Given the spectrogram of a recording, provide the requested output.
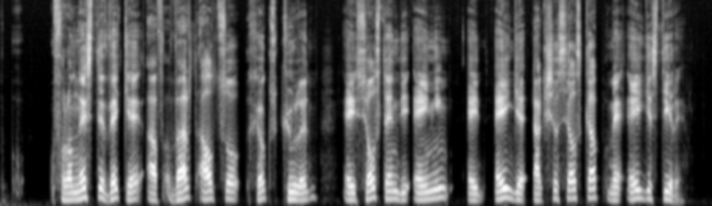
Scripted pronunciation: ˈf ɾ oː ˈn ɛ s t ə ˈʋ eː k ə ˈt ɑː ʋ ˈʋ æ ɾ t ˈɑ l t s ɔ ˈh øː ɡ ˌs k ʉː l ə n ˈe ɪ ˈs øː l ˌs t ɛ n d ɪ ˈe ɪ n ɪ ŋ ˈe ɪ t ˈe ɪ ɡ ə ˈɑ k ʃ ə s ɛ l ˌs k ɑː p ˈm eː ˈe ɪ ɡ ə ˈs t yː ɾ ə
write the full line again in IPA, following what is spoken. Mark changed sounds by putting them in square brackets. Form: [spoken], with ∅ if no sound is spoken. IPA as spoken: ˈf ɾ oː ˈn ɛ s t ə ˈʋ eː k ə [ˈʔ] ɑː ʋ ˈʋ æ ɾ t ˈɑ l t s ɔ ˈh øː ɡ ˌs k ʉː l ə n ˈe ɪ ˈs øː l ˌs t ɛ n d ɪ ˈe ɪ n ɪ ŋ ˈe ɪ t ˈe ɪ ɡ ə ˈɑ k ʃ ə s ɛ l ˌs k ɑː p ˈm eː ˈe ɪ ɡ ə ˈs t yː ɾ ə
